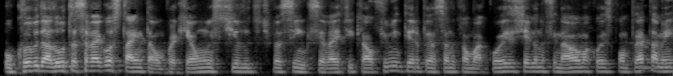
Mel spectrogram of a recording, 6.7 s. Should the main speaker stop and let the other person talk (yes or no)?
no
